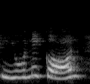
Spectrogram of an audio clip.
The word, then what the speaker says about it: unicorn: Okay, so now don't get confused, a unicorn, because when we pronunciate unicorn, it sounds to start with u, which does not comes in vowels.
